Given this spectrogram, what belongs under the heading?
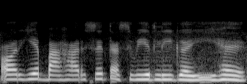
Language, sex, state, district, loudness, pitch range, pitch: Hindi, female, Karnataka, Bangalore, -14 LUFS, 215-230 Hz, 220 Hz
